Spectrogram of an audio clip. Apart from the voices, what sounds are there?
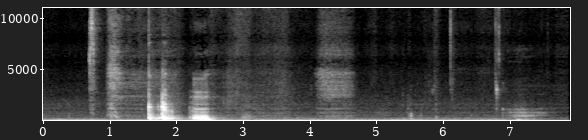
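sipping a drink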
